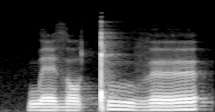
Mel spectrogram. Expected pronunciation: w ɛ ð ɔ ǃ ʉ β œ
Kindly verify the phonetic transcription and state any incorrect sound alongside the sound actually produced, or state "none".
ʉ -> u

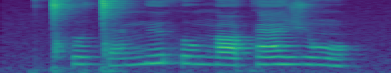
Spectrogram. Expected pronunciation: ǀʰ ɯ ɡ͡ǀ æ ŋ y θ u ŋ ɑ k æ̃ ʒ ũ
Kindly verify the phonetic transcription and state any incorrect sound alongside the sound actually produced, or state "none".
none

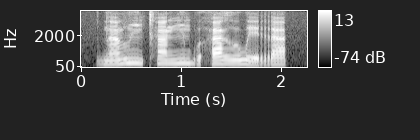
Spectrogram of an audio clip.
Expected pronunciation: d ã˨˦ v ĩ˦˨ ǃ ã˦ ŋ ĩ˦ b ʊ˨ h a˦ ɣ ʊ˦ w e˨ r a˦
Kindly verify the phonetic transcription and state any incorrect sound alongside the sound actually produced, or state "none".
ǃ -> kʰ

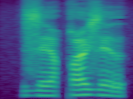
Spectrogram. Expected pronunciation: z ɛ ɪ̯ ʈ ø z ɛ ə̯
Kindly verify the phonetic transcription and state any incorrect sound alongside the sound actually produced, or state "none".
ʈ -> q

